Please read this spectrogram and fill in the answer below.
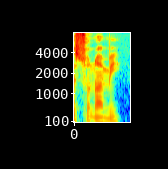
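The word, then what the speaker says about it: tsunami: ए article लगाएंगे देखो ये जो सुनामी होता है इसमें टी साइलेंट रहता है उच्चारण यहां से स्टार्ट होता है सुनामी ठीक है नेक्स्ट है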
